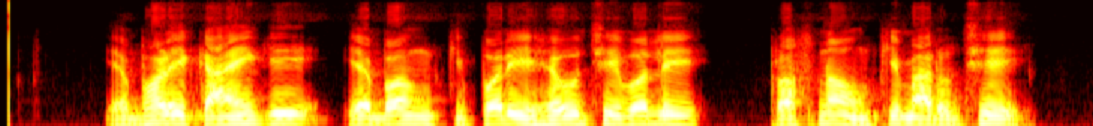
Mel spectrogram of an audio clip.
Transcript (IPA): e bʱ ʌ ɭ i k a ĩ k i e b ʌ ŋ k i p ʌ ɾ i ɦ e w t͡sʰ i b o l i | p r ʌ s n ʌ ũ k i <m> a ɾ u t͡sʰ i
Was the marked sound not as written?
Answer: no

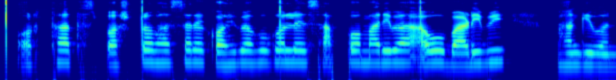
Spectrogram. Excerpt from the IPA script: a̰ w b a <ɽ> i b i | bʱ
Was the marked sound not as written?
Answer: no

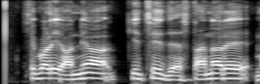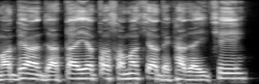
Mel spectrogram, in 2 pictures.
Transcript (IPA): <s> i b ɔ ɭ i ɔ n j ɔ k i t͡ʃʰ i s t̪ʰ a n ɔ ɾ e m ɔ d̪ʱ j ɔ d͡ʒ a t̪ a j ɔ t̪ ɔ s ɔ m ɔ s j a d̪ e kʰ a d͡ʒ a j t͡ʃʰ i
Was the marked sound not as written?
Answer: no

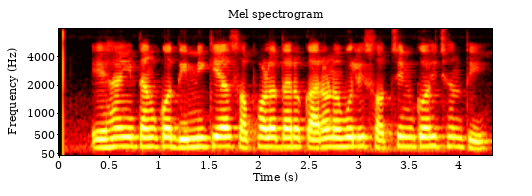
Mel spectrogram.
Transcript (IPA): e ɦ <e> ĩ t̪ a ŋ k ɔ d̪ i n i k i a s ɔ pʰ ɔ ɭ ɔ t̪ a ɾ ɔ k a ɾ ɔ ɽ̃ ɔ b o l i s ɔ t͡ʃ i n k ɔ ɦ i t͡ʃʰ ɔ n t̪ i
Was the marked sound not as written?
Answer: yes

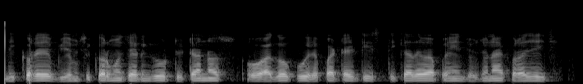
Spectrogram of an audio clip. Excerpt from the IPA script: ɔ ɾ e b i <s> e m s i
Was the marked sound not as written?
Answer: yes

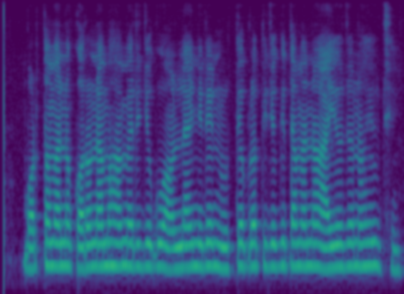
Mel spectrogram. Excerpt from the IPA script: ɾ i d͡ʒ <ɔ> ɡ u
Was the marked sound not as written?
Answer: yes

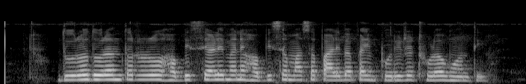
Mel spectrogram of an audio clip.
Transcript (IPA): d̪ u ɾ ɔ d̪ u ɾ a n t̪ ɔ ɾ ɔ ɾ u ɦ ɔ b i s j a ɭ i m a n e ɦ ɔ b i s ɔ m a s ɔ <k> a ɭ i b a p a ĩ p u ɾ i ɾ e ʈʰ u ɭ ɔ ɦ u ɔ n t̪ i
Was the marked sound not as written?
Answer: yes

